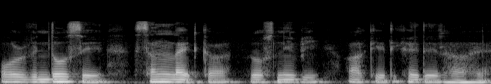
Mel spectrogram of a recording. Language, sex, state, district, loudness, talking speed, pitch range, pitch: Hindi, male, Arunachal Pradesh, Lower Dibang Valley, -19 LUFS, 160 wpm, 105-115 Hz, 110 Hz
